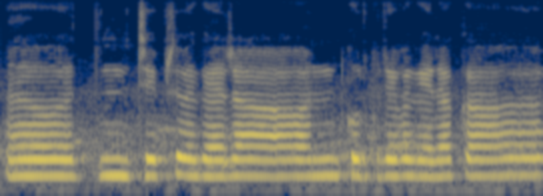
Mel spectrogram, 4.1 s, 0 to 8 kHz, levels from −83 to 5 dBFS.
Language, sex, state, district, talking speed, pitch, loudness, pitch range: Hindi, female, Chhattisgarh, Raipur, 90 wpm, 215 Hz, -13 LUFS, 210-215 Hz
